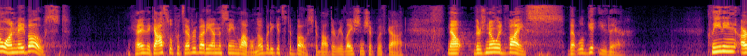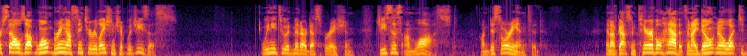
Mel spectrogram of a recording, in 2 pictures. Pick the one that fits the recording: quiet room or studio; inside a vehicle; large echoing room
large echoing room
